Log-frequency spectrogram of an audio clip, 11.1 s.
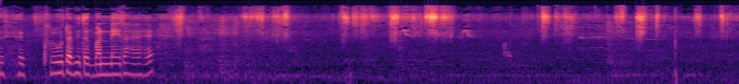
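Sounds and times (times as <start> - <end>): rustling and handling noise: 1.7 - 7.3, 8.0 - 11.0.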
